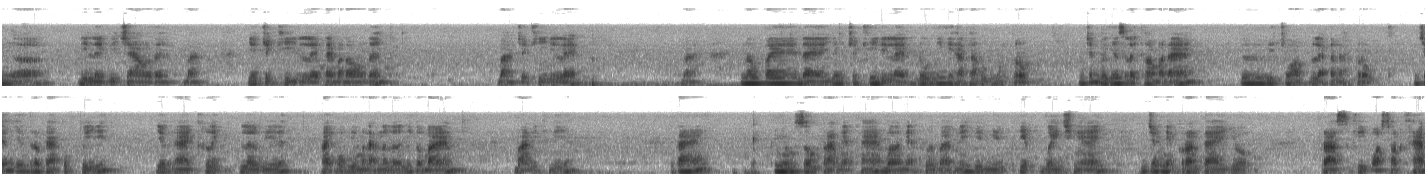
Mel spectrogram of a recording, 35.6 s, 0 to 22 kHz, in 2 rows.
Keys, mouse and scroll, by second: 0.0 right click, 4.7 click, 8.8 Delete, 9.6 click, 18.5 click, 21.4-25.9 drag, 26.1 click, 26.8 ctrl+z, 27.6 click.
